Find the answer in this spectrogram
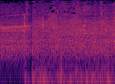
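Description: Steady, fairly low background sound of a televised basketball game: court and arena ambience with no single clear event standing out.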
